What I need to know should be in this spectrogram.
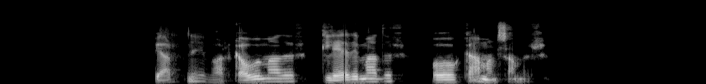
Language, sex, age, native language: Icelandic, male, 20-29, Icelandic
